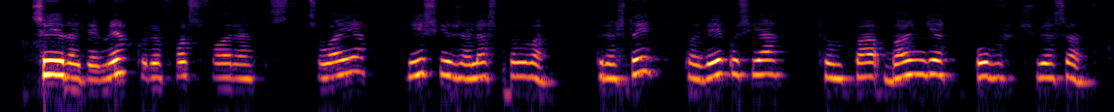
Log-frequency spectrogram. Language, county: Lithuanian, Vilnius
